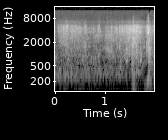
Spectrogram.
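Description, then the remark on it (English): Water laps and sloshes steadily against a small boat, with two sharper splashes near the end and no voices. “Here I am with the boat.”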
